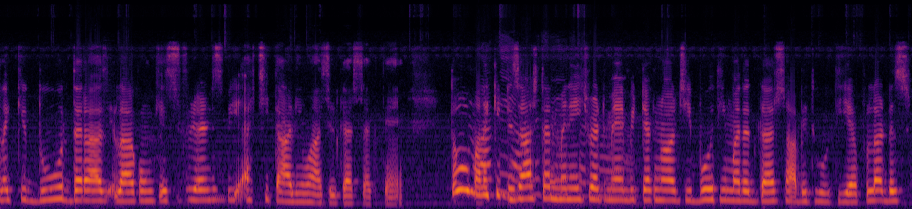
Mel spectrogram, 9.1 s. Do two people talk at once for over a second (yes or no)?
yes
